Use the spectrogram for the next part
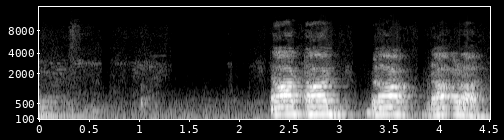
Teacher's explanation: टा को पढ़ते समय जीभ तालु उल्टा हो जा रही, मतलब मूर्धा से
